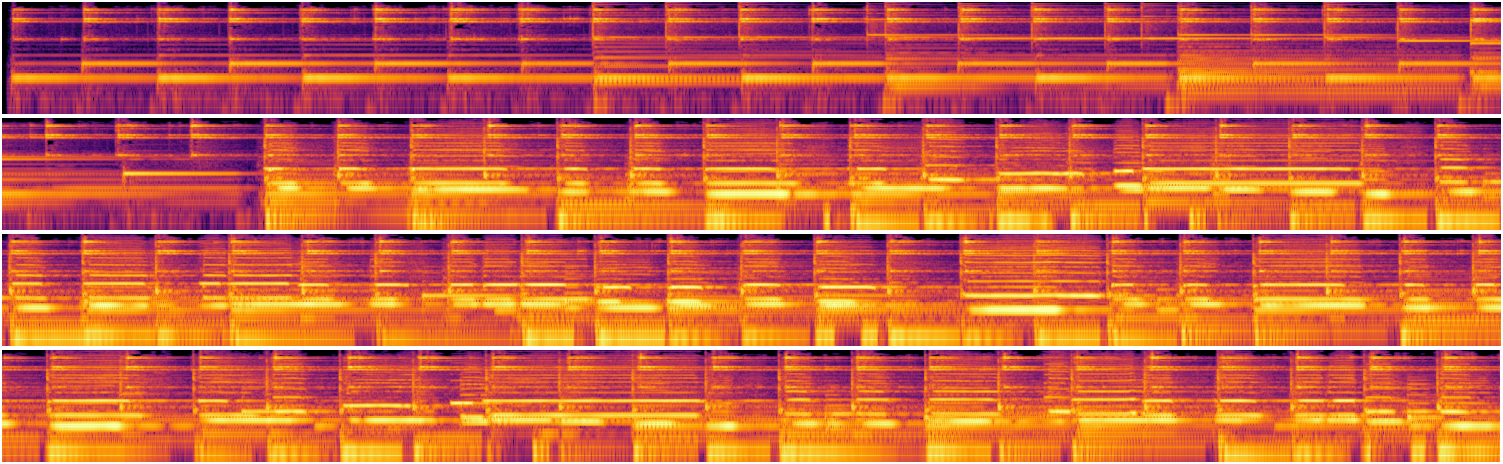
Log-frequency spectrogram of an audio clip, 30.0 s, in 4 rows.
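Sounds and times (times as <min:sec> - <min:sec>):
Christmas song: 0:00.0 - 0:29.9.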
